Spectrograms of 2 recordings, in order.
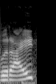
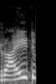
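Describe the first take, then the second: First: The word starts with an audible w sound. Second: The word starts with an r, no w. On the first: The speaker calls it wrong. "इसको हम राइट नहीं बोलते" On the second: The speaker calls it right. "इसको हम राइट बोलते हैं"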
